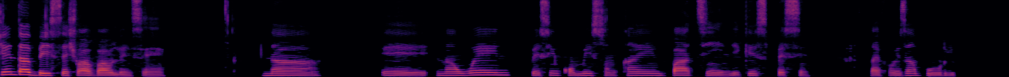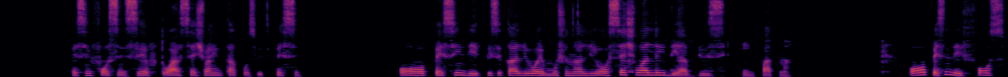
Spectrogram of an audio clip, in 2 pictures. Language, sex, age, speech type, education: Nigerian Pidgin, female, 30-45, spontaneous, tertiary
